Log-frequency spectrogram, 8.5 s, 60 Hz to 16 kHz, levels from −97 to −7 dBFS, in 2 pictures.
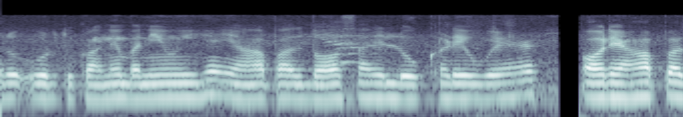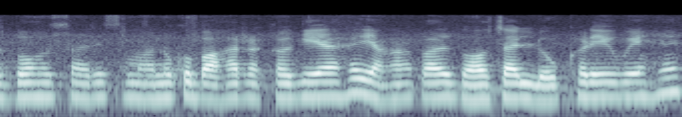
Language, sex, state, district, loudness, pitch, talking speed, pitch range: Hindi, male, Madhya Pradesh, Umaria, -18 LUFS, 150 Hz, 225 wpm, 145-155 Hz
